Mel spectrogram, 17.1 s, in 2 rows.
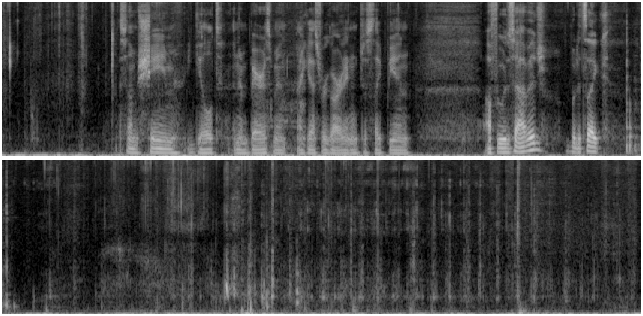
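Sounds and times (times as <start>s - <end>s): person chewing with crunching: 0.0s - 1.7s, 8.8s - 17.0s.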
